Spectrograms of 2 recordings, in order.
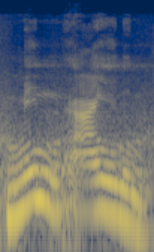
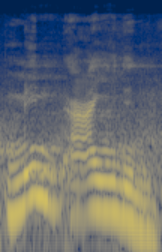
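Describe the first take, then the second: The two takes are said the same way.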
